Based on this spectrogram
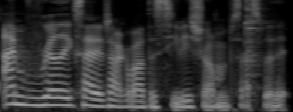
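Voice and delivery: ordinary delivery

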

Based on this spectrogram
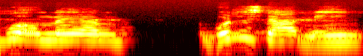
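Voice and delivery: high-pitched, taken-aback retold reply; affronted. Patient answers doctor's drinking question, affronted. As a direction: push back with a high, protesting question.

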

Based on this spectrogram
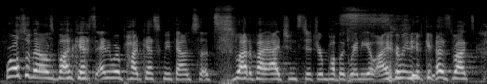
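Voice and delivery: fast, upbeat host sign-off; show outro. Acted. Podcast outro read.

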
